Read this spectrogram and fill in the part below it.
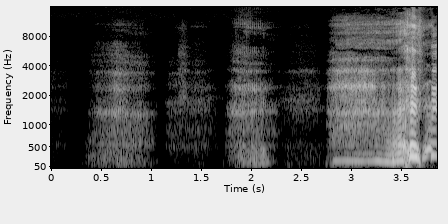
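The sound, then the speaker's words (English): A voice imitates heavy, deep breathing close to the microphone: a few loud, rough inhales and exhales in a slow rhythm, ending in a strained, voiced gasp. “Deep ass breathing.”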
